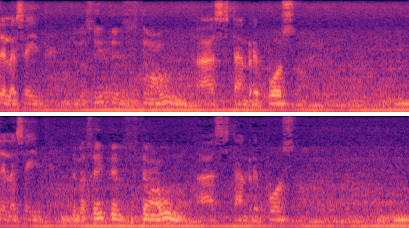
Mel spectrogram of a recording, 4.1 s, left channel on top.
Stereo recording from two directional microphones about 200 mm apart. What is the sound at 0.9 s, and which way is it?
Speech, 50° right (ahead or behind).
